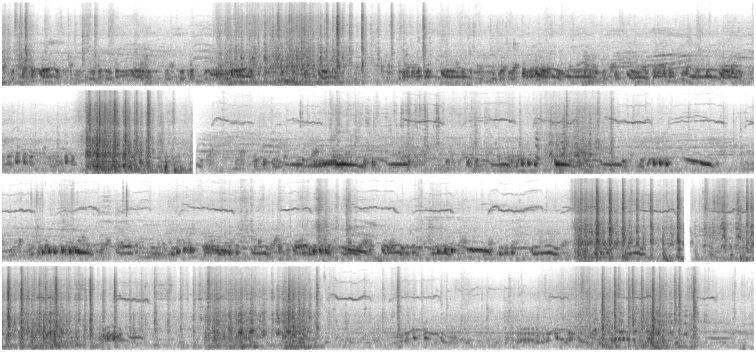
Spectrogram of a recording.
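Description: Domestic pigeons cooing over and over, with several short noisy bursts scattered through and a thin high chirping in the middle stretch.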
